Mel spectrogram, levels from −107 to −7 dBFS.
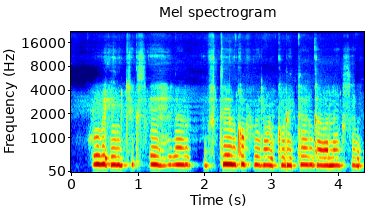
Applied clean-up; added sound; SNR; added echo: neural mask model Resemble Enhance denoiser.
